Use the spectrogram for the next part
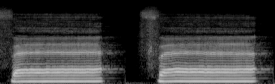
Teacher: স্ক্রিনে দেখতে পাচ্ছেন ফায়ের মাখরাজ। ফায়ের মাখরাজ হলো নিচের ঠোঁটের প্যাড সামনের উপরের দুই দাঁতের আগার সঙ্গে লাগিয়ে উচ্চারিত হয়।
